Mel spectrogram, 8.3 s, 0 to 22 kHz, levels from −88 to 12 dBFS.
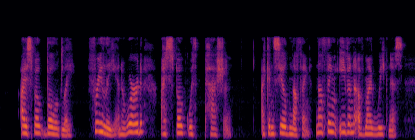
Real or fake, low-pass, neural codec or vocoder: real; 7.2 kHz; none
